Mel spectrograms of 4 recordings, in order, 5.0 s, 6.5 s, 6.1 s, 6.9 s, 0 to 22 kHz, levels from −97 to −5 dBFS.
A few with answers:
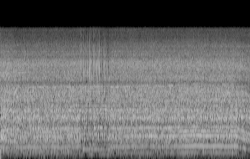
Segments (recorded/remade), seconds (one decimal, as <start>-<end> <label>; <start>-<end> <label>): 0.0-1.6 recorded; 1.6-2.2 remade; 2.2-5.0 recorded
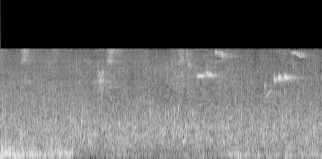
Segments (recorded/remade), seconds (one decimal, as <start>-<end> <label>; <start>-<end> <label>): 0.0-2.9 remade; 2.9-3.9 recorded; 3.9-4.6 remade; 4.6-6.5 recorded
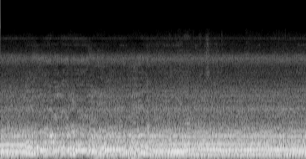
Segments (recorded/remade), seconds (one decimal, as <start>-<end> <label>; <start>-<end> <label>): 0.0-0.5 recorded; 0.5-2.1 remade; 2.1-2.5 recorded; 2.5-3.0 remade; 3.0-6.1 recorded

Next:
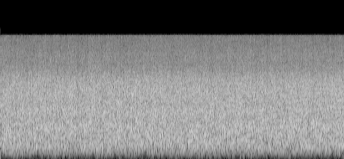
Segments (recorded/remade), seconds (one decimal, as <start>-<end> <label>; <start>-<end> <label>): 0.0-3.2 recorded; 3.2-3.8 remade; 3.8-5.1 recorded; 5.1-6.9 remade

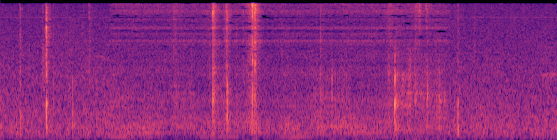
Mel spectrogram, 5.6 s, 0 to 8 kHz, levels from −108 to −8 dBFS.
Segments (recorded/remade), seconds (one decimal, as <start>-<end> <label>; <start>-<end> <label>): 0.0-1.1 recorded; 1.1-4.5 remade; 4.5-5.6 recorded

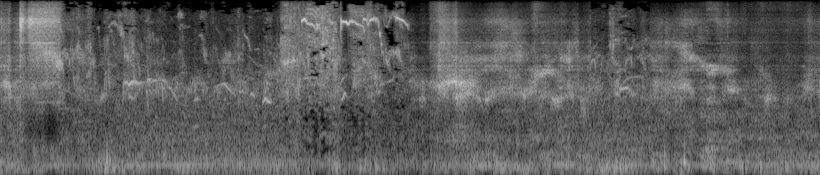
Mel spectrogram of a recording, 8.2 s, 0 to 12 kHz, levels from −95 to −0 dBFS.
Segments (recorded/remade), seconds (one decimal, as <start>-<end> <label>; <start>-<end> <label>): 0.0-0.6 remade; 0.6-4.1 recorded; 4.1-5.9 remade; 5.9-6.5 recorded; 6.5-8.2 remade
